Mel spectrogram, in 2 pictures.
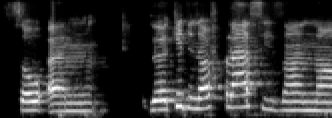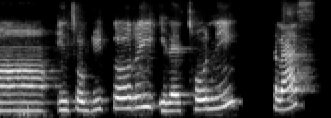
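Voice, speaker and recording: Speaking at a fairly slow pace, a woman with a French accent uses a fairly high pitch and ordinary pitch variation. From Benin. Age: 20s. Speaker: student program founder. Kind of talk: online presentation. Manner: halting.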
